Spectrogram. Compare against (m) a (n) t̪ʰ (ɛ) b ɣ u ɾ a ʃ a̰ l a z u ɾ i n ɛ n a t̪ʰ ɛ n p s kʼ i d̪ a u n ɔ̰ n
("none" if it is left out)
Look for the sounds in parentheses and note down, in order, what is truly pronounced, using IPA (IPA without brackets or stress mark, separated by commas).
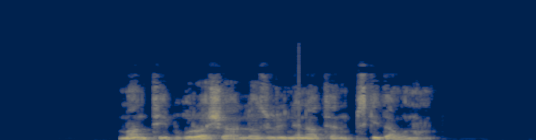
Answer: m, n, i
